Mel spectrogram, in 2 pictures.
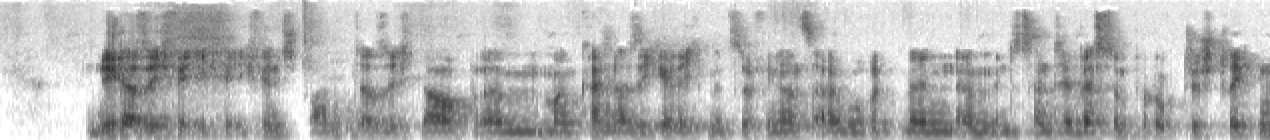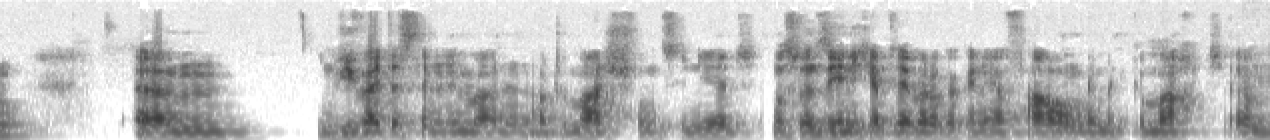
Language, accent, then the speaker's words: German; Münster, North Rhine-Westphalia, Germany; now in Munich, Germany; Und ich bin, das erklärt auch meine Dortmund-Zugehörigkeit, kommt aus dem Westfalen, aus Münster.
